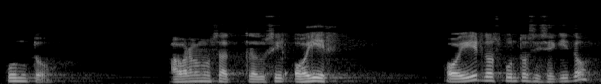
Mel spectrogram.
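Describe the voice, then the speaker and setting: A man with a Mexican accent teaching a Bible study class, dictating notes slowly and adding casual asides. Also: fairly high pitch. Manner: slow, spelled-out dictation mixed with conversational asides. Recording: echoey hall reverb.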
